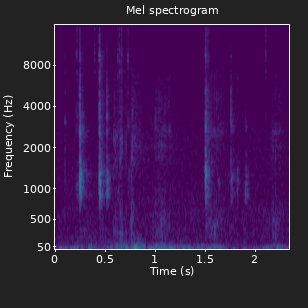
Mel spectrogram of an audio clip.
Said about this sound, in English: I'm just crunching on some Lay's. I'm being a heathen. I'm having Lay's stacks instead of Pringles.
